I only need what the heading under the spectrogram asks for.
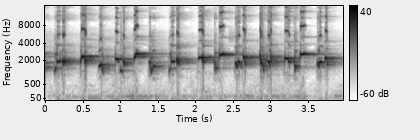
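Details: Yellow-vented bulbul singing actively as a lure for other bulbuls to answer: quick, evenly spaced whistled notes, some rising, some falling, delivered without pause.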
